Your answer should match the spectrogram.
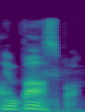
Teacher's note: it changes to IM in impossible impossible that happens before sounds like MP or B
